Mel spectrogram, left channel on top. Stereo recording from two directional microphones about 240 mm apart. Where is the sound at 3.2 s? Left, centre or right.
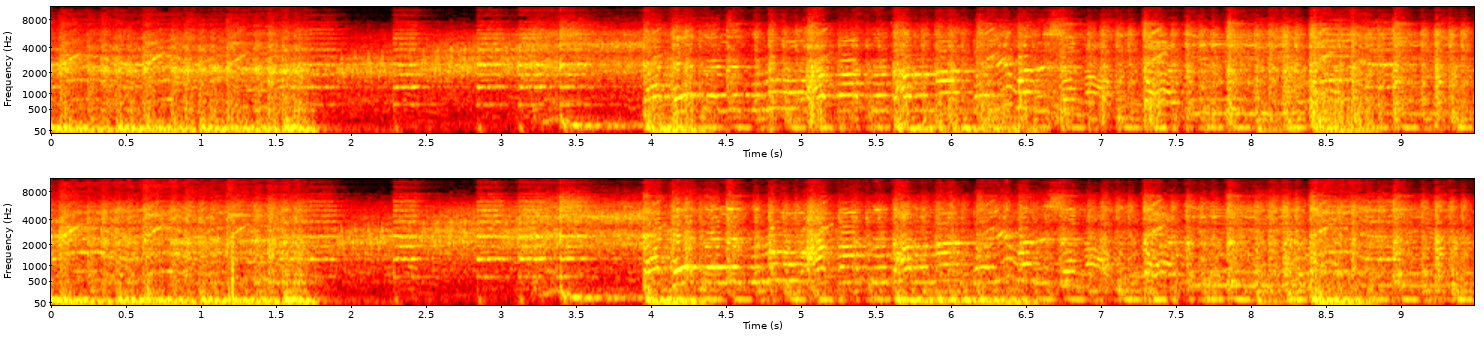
Right.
